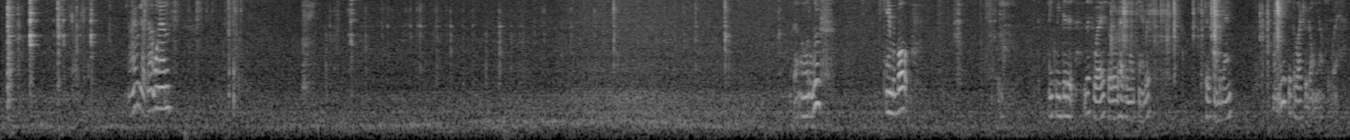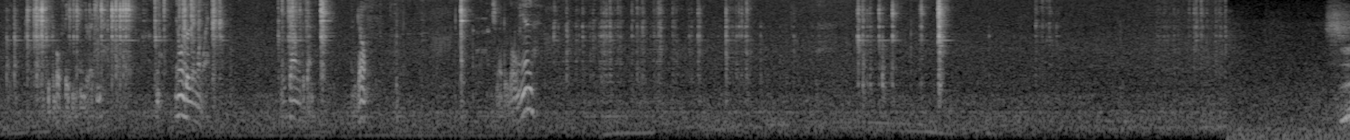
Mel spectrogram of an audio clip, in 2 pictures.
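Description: Clinks and clicks of hand tools and metal suspension parts being handled and refitted at a car's front hub, with several short squeaky tones that rise and fall.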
